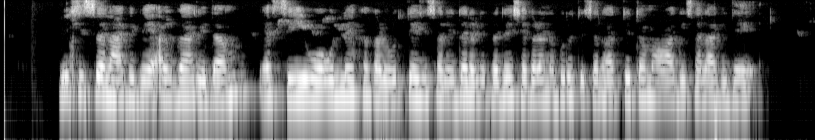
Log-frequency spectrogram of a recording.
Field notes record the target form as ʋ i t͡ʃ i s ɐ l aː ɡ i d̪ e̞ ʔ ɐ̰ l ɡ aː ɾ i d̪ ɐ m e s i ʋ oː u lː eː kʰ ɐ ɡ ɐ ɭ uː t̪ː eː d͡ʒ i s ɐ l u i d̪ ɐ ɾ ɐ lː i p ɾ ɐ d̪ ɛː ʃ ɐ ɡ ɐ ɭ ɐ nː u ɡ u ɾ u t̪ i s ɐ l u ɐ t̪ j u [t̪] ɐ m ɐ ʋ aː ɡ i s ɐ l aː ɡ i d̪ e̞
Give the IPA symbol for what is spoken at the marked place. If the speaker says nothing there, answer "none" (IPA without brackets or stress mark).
t̪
